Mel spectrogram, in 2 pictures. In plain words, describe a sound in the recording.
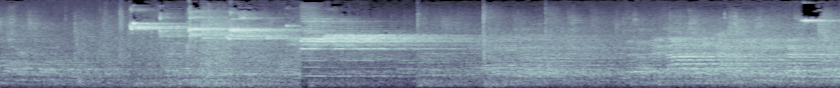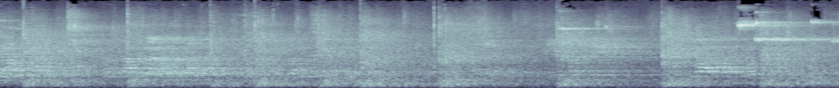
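Sneakers squeak on a wooden court floor in a large echoing hall.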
